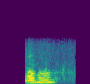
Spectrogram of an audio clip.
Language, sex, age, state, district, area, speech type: Santali, female, 30-45, Jharkhand, Seraikela Kharsawan, rural, conversation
